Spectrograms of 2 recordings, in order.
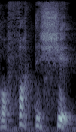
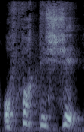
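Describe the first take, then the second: First: Lightly voiced Cockney lad swearing; a hint of a Cockney bloke cursing; mock Cockney swear. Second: Higher, slowed Cockney curse through laughter; mock Cockney swear, laughing. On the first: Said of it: "he's like". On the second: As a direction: ham up the Cockney game character swearing. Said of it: "he goes".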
